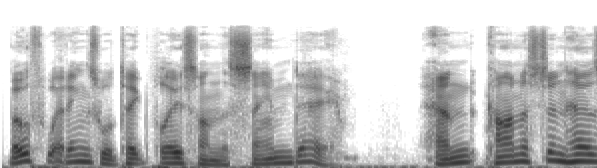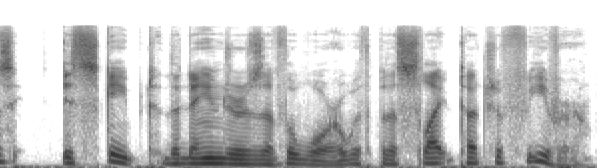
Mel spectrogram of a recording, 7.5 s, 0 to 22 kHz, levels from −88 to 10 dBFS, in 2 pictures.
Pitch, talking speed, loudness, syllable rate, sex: 120 Hz, 195 wpm, -17 LUFS, 4.9 syllables/s, male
